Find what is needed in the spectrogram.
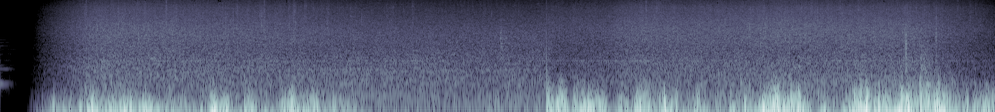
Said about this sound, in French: Ce sont de grands arbres élancés avec beaucoup de feuilles. Hier, il y avait un peu de vent. Ah, le bruit du vent dans les feuilles des arbres. On l'aime tous, non ?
